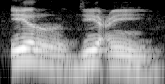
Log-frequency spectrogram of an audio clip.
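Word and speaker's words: ارجعي: Irji'i. Ya. Cara bacanya harus tafkhim. Karena kasrohnya ir itu tidak asli. Maka cara bacanya ya ayyatuhan nafsul mutmainnah irji'i. Harus tebal. Yang kelima, jika ra berharakat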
